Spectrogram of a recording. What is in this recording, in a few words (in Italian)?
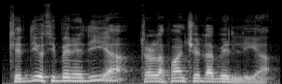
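"bellio", dialettale crespinese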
